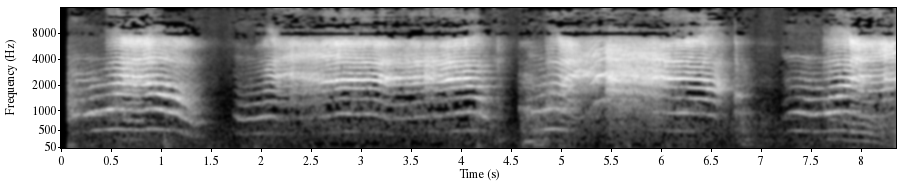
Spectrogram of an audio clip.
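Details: Baby girl crying with long, loud, high-pitched wails in repeated bursts and breath pauses between them, while a golden retriever/vizsla dog sings to her to stop her crying; ordinary infant crying.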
